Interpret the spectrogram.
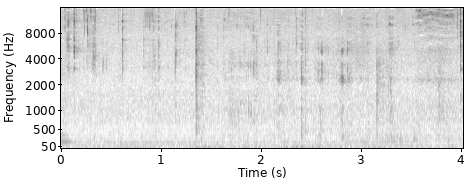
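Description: A person chewing a mouthful of cheesy pizza fries: faint, scattered mouth clicks and smacks.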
